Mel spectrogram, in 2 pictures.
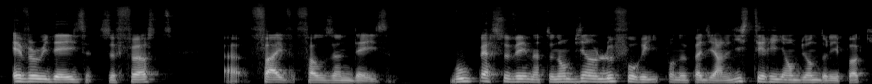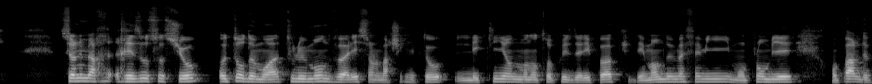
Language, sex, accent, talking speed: French, male, French, 195 wpm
